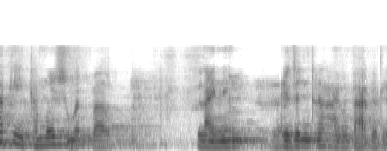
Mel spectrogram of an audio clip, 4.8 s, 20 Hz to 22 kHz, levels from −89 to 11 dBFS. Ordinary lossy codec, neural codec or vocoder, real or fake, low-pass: AAC, 48 kbps; codec, 32 kHz, 1.9 kbps, SNAC; fake; 7.2 kHz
